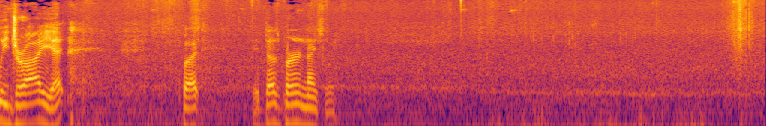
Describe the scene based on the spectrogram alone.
A man speaks and leaves rustle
